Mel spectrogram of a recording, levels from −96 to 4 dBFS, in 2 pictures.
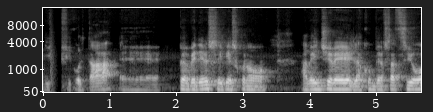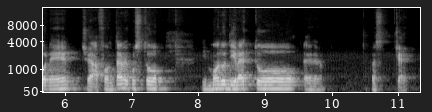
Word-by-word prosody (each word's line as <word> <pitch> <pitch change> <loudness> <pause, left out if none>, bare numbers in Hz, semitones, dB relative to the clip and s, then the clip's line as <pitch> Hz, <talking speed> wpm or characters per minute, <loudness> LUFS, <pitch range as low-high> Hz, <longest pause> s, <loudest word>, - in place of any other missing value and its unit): difficoltà, - - -4
ehm, 90 -2 -17 0.2
per - - 0
vedere 120 +3 +2
se 125 -4 -3
riescono 105 -3 -4 0.4
a 100 - -8
reggere 110 +1 +4
la 105 +2 -1
conversazione, 115 +3 -1
cioè, 130 - -4
affrontare 130 +5 0
questo 130 -2 -2 0.4
in 115 -1 -10
modo 135 +4 +4
diretto, 130 -1 +2
ehm 100 0 -9 0.7
quest - - -13
cioè - - -8
120 Hz, 100 wpm, -21 LUFS, 110-130 Hz, 0.7 s, reggere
